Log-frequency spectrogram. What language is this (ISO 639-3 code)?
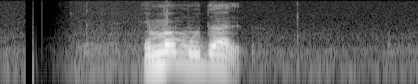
sin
